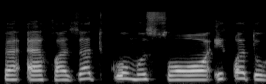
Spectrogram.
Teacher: सॉ को मोटा भी और 2 हरकत खींचना भी है, क्योंकि इसके ऊपर खड़ी ज़बर है। साइक़तु, क़ाफ मोटा पढ़ा जाएगा।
